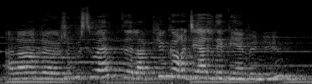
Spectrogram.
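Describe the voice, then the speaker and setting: A woman's voice: sits high, normal speed. A woman from Egypt whose first language is Arabic, a singer-songwriter hosting a benefit concert and reciting a poem on stage. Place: large concert hall. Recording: echoey hall from far off with music.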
